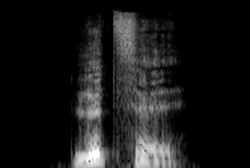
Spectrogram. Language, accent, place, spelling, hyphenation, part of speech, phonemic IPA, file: German, Germany, Berlin, lützel, lüt‧zel, adjective, /ˈlʏt͡sl̩/, De-lützel.ogg
- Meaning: little, small (in size)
